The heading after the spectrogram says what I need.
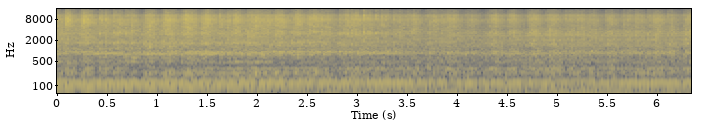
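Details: SRT-4 turbo four after a 420A head conversion, first start (hard to start without throttle) and running good: deep, even rumble with a steady beat settling into a clean idle, no knocks or misses.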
